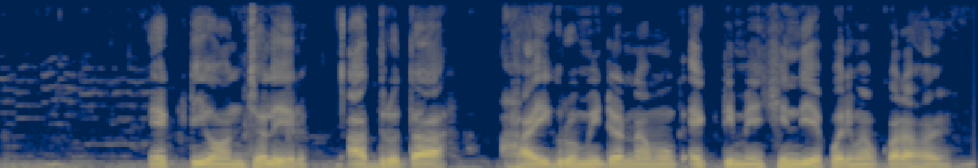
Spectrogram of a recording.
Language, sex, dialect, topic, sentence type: Bengali, male, Standard Colloquial, agriculture, statement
